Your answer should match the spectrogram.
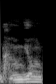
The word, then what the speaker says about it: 난징: 한번 그 살펴 보니까 어이 중국 발음으로 난쟁 조약이죠. 우리 그 우리가 한자를 그대로 우리 식대로 읽는다라면 남경 조약이 됐을까? 남경 있죠.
